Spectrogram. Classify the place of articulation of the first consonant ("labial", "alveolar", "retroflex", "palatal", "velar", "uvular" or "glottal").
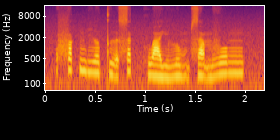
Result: labial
